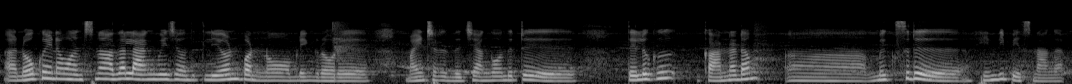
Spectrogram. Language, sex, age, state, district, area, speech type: Tamil, female, 18-30, Tamil Nadu, Nagapattinam, rural, spontaneous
